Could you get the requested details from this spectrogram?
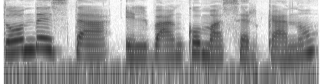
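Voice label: where Is The Closest Bank, Spanish, female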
